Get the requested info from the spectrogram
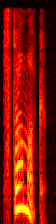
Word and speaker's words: stomach: Stomach 是指胃，或者是指肚子、腹部都可以。请留意它的发音，t 可以转成的会比较好念，stomach。后面的 ch 是发 k 的声音，大部分的几率是发 ch，但是呢，这边是发 k，请特别注意。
